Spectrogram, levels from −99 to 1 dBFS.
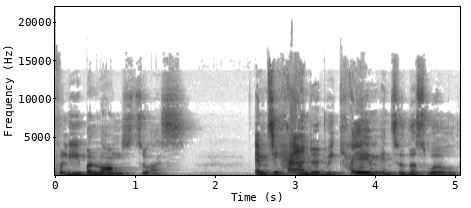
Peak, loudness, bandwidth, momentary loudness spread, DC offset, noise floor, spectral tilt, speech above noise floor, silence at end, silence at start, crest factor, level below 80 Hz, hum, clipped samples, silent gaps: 0 dBFS; -16 LUFS; 15.5 kHz; 15 LU; under 0.1%; -51 dBFS; -4.5 dB/octave; 35 dB; 0 s; 0 s; 16 dB; -52 dBFS; none; under 0.1%; none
